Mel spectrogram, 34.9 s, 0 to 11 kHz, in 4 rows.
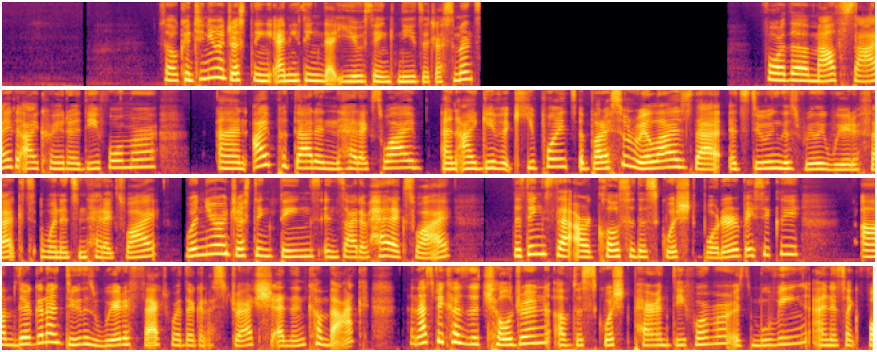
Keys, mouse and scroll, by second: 0.5 Escape, 0.9 ctrl+shift+z, 0.9 shift+click, 1.1 shift+click, 1.3 ctrl+shift+z, 1.4 shift+click, 1.4 shift+click, 1.5 shift+click, 1.6 shift+click, 1.8 ctrl+z, 1.8 ctrl+z, 2.4 click, 2.4 b, 2.9 ctrl+shift+z, 2.9 shift+click, 3.0 shift+click, 3.4 shift+click, 3.6 ctrl+z, 3.6 shift+click, 3.8 shift+click, 3.9 ctrl+z, 4.2 click, 4.4 ctrl+z, 4.5 Escape, 5.1 shift+click, 5.4 ctrl+z, 5.5 ctrl+z, 5.7 shift+click, 5.8 ctrl+z, 5.9 shift+click, 6.1 shift+click, 7.3 shift+click, 8.7 shift+click, 9.1 shift+click, 10.5 BackSpace, 17.2 ctrl+z, 19.1 shift+click, 32.5 shift+click.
